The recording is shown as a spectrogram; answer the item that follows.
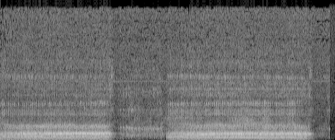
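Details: Bulldog growling in two sustained, rumbling bursts of about two and three seconds each, separated by a brief pause, indoors with a person speaking afterward.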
